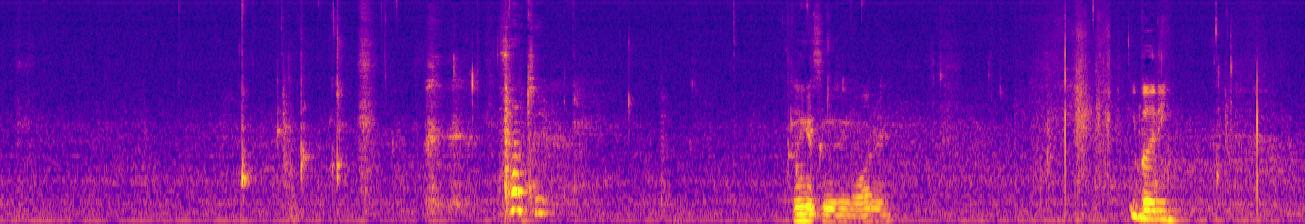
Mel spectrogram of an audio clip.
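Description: Shallow water splashes and sloshes in a sink.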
